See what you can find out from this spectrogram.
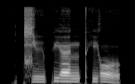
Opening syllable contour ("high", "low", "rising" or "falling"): rising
